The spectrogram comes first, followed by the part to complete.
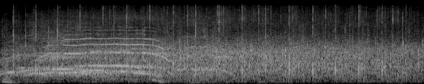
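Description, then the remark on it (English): A crowd of people claps steadily throughout, a dense patter of many hands, with a few cheers and whoops rising over it near the start before the applause carries on alone. “Next week, that starts y'all applauding because I'm gone, right?”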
